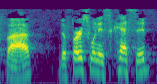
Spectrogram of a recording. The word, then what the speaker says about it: chesed: So I usually spell it C-H-E-S-E-D, chesed.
